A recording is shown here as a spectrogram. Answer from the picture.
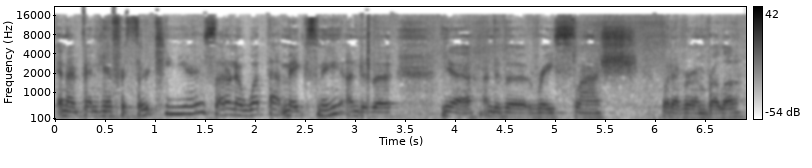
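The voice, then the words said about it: American accent. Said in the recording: “do I detect an American accent?”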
